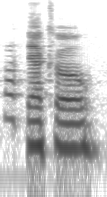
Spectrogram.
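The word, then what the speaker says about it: neko: porn so is mine Nico Neco Neco is how you is how you say it it's it's Japanese Dam and bar right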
